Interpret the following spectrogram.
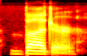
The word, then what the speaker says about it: butter: vowel is now uh butter um it's really i always say it sounds like a d the t changes to a d but the technical term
